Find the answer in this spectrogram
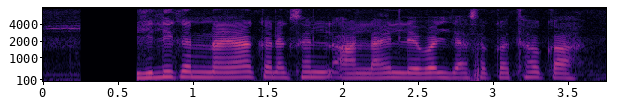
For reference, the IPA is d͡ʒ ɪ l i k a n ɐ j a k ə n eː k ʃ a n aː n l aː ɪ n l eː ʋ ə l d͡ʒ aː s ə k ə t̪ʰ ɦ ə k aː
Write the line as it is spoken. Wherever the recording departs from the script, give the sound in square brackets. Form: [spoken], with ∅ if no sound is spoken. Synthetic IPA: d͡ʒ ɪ l i k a n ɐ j a k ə n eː k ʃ [ə] n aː n l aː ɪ n l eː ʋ ə l d͡ʒ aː s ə k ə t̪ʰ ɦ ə k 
